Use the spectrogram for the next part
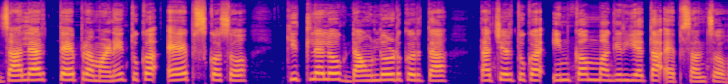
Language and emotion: Goan Konkani, neutral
